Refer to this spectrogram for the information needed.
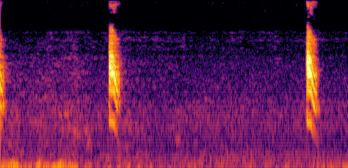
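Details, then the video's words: Long-tailed shrike giving its toet-toet call, used to provoke other shrikes into singing: two short, harsh, rasping notes about two and a half seconds apart, with faint low rumbling early on. "Suara burung cendet gacor toet-toet memancing emosi cendet bahan agar cepat gacor"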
